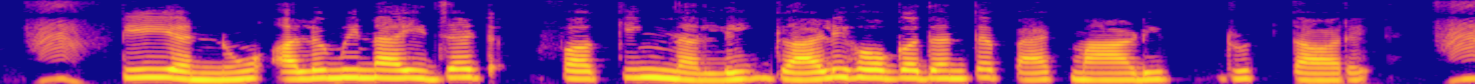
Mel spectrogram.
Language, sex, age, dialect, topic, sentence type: Kannada, female, 18-24, Mysore Kannada, agriculture, statement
